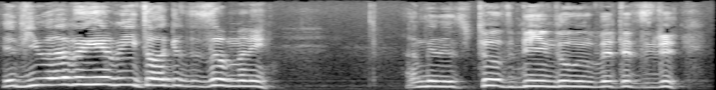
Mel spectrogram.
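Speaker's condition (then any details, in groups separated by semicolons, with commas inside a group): Speech impediment; sometimes hard for others to understand, masked poll worker behind plexiglass could not understand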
